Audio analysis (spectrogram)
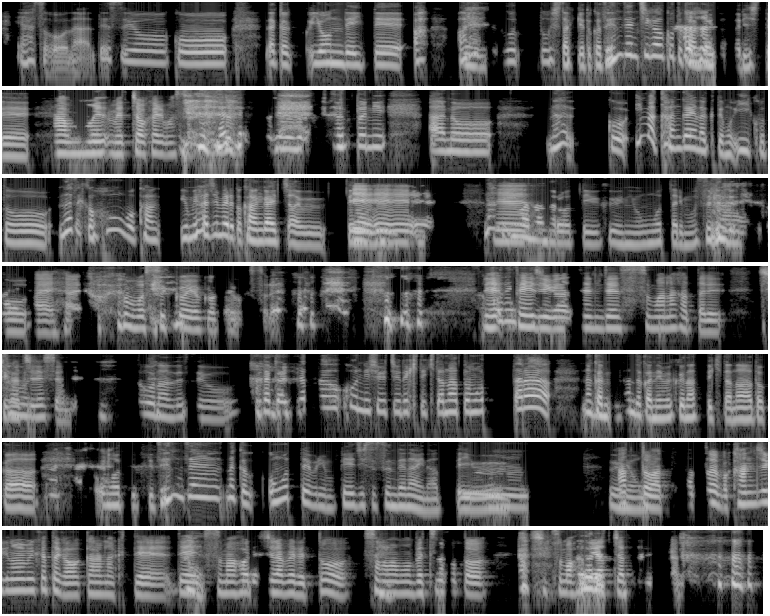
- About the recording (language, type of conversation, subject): Japanese, advice, どうすれば集中力を取り戻して日常を乗り切れますか？
- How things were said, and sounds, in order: chuckle; chuckle; other background noise; chuckle; laughing while speaking: "するん"; cough; laugh; laughing while speaking: "もう、すっごいよく"; unintelligible speech; tapping; chuckle; chuckle; chuckle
